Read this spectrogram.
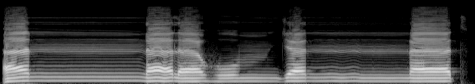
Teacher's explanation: suara mimnya harus dibaca dengan jelas dan tidak boleh ditahan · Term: izhar syafawi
